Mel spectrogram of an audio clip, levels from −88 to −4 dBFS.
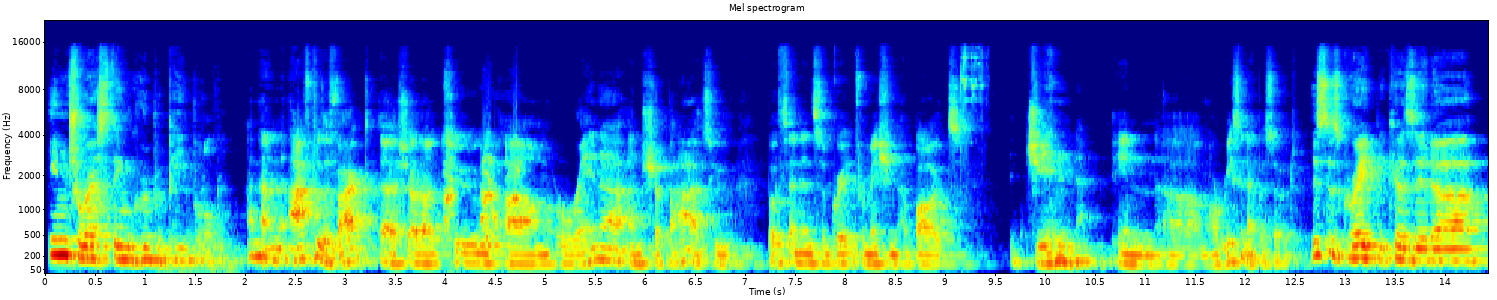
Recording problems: room echo; slight; dies away in 0.6 s
off-mic speech; somewhat distant
door banging; faint; at 1 s; peak 15 dB below the speech
dog barking; noticeable; at 4 s; peak 2 dB below the speech
jangling keys; faint; at 9 s; peak 15 dB below the speech

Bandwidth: 15 kHz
